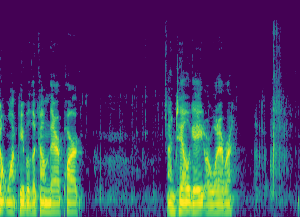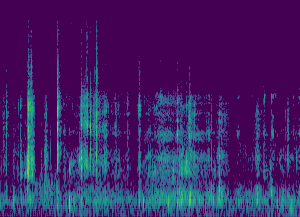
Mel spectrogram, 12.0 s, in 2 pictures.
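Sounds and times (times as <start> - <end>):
chewing crispy crust: 2.0 - 3.5, 5.1 - 12.0.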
